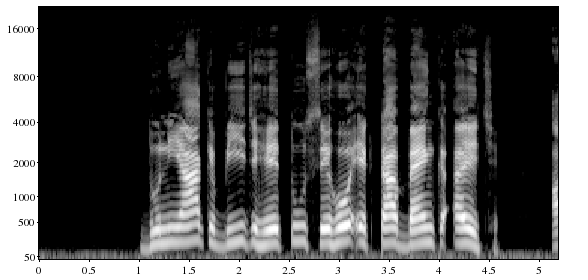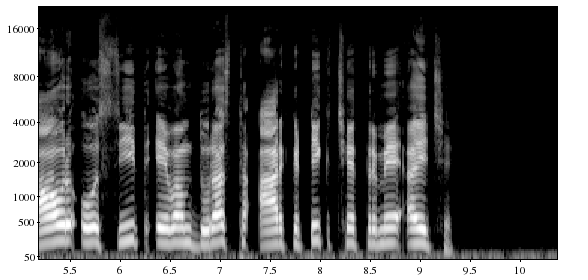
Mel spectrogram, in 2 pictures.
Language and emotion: Maithili, neutral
